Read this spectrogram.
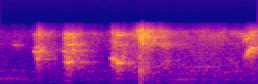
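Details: Pet dog barking in a rapid burst of three sharp, rough barks, followed by a softer trailing whine, indoors with a person's voice nearby.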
